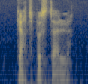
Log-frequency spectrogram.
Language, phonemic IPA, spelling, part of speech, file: French, /kaʁ.t(ə) pɔs.tal/, carte postale, noun, LL-Q150 (fra)-carte postale.wav
- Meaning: postcard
